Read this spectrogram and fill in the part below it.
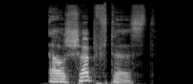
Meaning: inflection of erschöpfen: 1. second-person singular preterite 2. second-person singular subjunctive II
- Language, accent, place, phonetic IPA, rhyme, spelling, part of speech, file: German, Germany, Berlin, [ɛɐ̯ˈʃœp͡ftəst], -œp͡ftəst, erschöpftest, verb, De-erschöpftest.ogg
